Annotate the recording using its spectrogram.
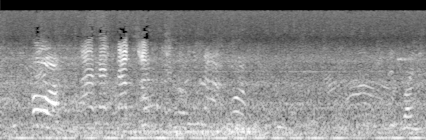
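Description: Children's voices calling out across a football pitch, in short shouts at scattered moments, over a steady low hum.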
